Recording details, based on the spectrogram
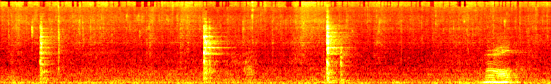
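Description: Meatballs fry and brown in olive oil in a pan, giving a steady close sizzle broken by sharp scraping stir strokes, with a brief low thump near the end.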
